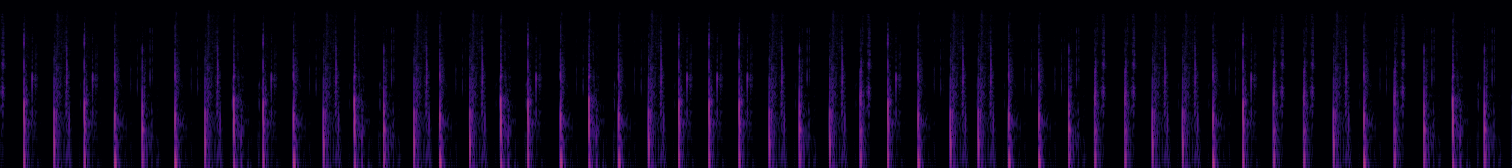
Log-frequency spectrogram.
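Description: Quick footsteps thud steadily on hard stone.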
